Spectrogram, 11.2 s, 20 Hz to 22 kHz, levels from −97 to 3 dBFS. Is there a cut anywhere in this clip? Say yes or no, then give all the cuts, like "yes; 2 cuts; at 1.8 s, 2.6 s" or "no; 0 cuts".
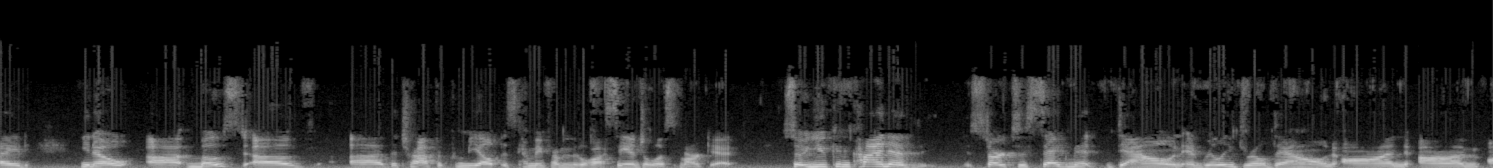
no; 0 cuts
